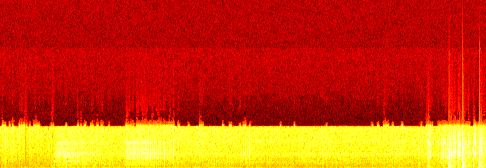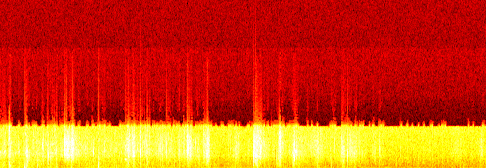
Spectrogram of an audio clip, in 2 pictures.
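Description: Pistol shots crack in quick clusters during a gunfight in the dark, starting about halfway through. The first volley is the loudest, and more scattered shots follow.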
